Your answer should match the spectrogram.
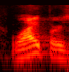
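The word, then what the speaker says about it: Ypres: was being used against at epra I think that's how you pronounce it it's wipers I think is how the Brits actually pronounce it it's a French word anyway uh in Flanders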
